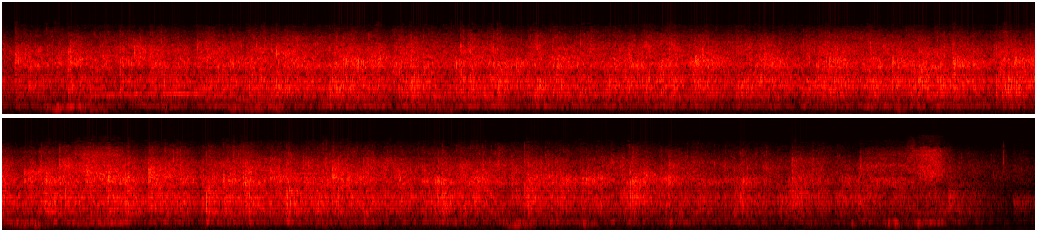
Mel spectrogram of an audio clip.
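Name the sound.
round of applause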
